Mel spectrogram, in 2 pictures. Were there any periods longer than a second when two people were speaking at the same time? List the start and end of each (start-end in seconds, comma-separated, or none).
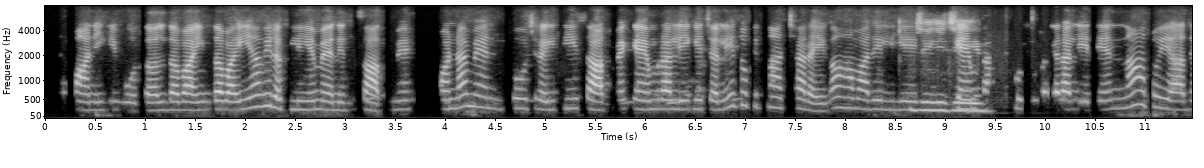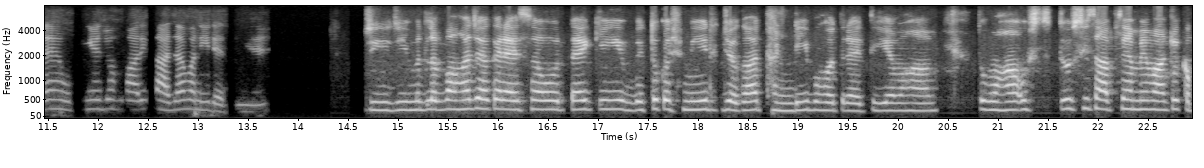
none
